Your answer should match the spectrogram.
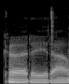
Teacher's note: The flap T happens twice there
